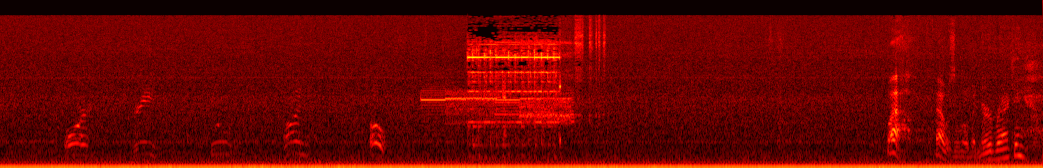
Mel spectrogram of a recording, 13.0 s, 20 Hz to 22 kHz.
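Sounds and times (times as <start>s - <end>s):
steady low hum: 0.0s - 13.0s
modem-like data tones: 5.3s - 7.5s.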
